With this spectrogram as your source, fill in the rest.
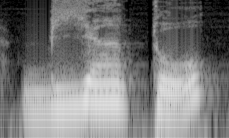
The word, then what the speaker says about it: bientôt: And then bientôt, okay, remember you put this accent circonflexe but you don't write it. You write it but you don't pronounce it, and then the final T is not pronounced.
